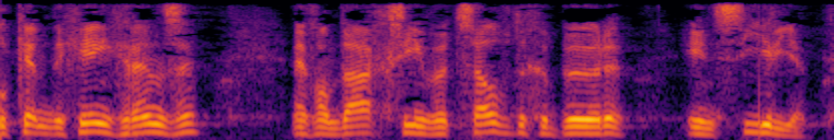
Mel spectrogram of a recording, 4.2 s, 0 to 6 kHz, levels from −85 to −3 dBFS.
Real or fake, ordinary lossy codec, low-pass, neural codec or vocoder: real; AAC, 48 kbps; 5.4 kHz; none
